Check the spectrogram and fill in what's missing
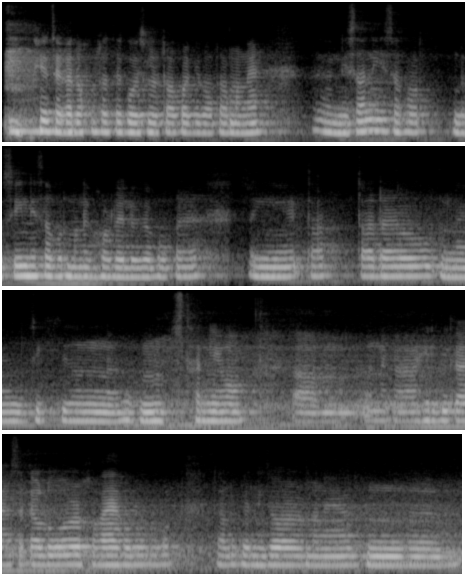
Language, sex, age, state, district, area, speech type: Assamese, male, 18-30, Assam, Charaideo, rural, spontaneous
